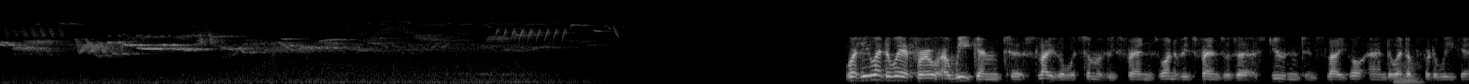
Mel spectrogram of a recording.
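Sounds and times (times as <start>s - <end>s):
dawn chorus of many birds singing: 0.0s - 6.3s
speech: 8.6s - 14.6s.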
